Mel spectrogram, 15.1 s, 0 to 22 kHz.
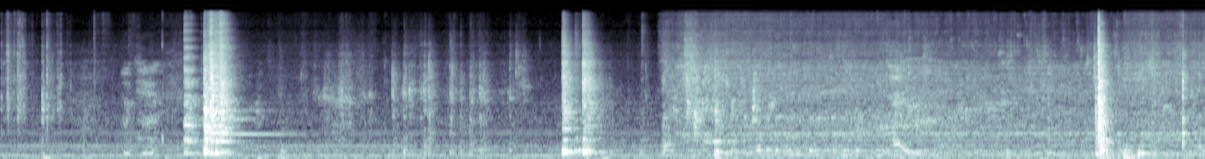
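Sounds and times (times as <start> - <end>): water running from tap: 8.2 - 15.0.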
